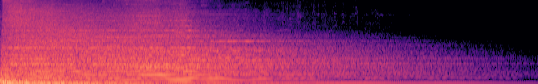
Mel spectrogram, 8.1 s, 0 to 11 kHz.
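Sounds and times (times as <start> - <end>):
music outro: 0.0 - 6.3.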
